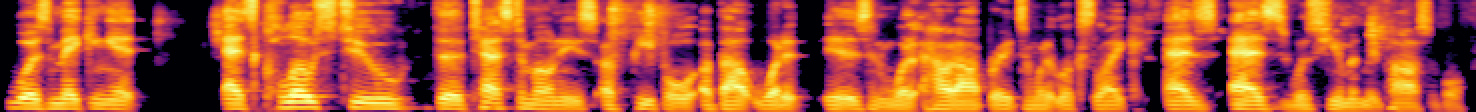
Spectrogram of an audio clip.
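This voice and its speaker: A man's voice: fairly low pitch, steady tone, moderate pace, a little mellow. Enthusiastic, rambling male comic creator. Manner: enthusiastic storyteller, rambling, laughs easily. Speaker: guest, comic book creator. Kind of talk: casual interview chat.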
